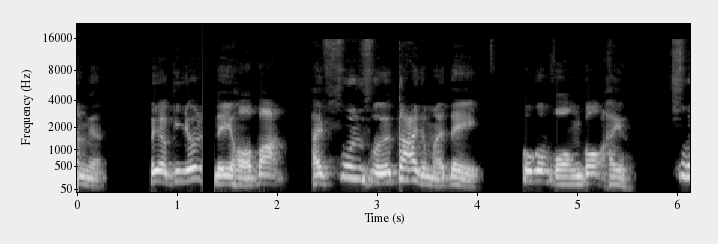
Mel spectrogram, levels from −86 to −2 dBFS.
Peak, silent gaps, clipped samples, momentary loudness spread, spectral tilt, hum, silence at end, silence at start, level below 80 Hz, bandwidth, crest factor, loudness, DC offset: -8 dBFS; 0.30-0.72 s, 1.24-1.36 s, 2.10-2.33 s, 4.06-4.12 s, 4.18-4.44 s, 5.58-5.93 s; under 0.1%; 9 LU; -6.5 dB/octave; none; 0 s; 0 s; -72 dBFS; 16 kHz; 14 dB; -20 LUFS; under 0.1%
